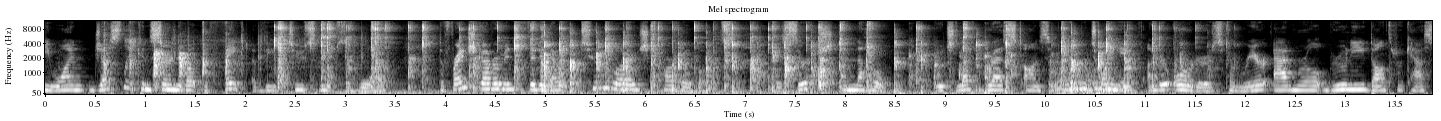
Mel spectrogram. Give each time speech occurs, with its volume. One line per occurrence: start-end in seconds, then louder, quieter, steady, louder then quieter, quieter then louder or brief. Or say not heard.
0.0-13.8 steady.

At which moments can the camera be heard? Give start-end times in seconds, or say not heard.
1.2-3.2, 10.0-10.8.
